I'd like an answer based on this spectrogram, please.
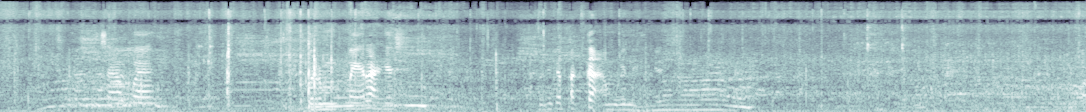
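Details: Agitated, raging cattle lowing: drawn-out harmonic moos around three and six seconds, with clattering knocks and scuffing noise in the background.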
